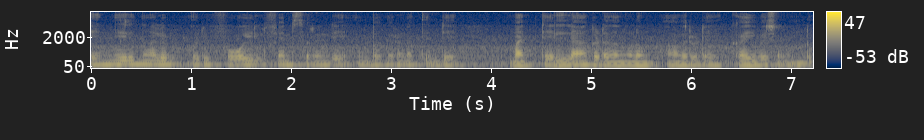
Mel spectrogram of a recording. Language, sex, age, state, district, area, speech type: Malayalam, male, 45-60, Kerala, Palakkad, urban, read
